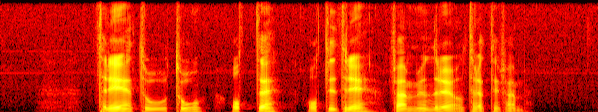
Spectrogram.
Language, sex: Norwegian, male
